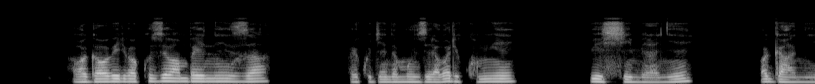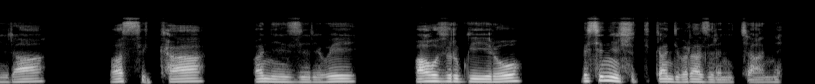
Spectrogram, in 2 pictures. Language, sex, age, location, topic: Kinyarwanda, male, 25-35, Kigali, health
